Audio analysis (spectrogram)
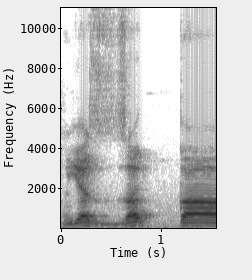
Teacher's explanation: یزکا، یا زا زبر یز، زا کاف زبر زک، یزک، کاف کھڑا زبر کا، یزکا۔ دیکھیے زا بھی دو مرتبہ پڑھا جا رہا ہے اور کاف بھی دو مرتبہ پڑھا جا رہا ہے، کیونکہ دونوں پہ تشدید ہے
